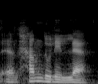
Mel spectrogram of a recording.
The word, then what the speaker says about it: alhamdulillah: allah so it's not it's not pronounced this way you know the way you wrote it is is closer to the pronunciation because it's alhamdulillah alhamdulillah so the way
